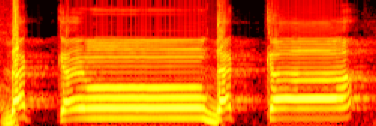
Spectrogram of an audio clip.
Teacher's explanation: کاف کو باریک رکھیں گے، مشدد حرف ہے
